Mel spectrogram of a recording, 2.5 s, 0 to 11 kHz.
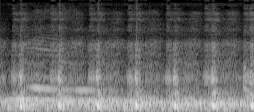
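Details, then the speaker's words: Fetal heartbeat on ultrasound of a male fetus: rapid, regular whooshing pulses at about 158 beats per minute. "You can hear the little baby's heartbeat. It's so precious."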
